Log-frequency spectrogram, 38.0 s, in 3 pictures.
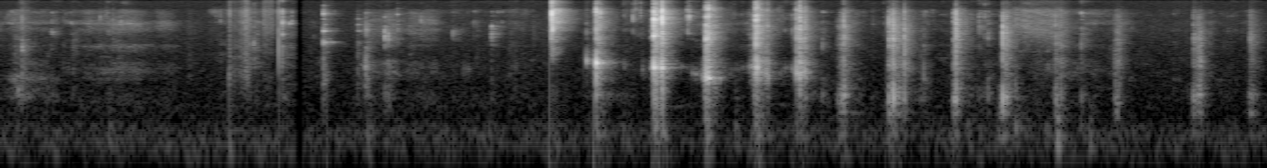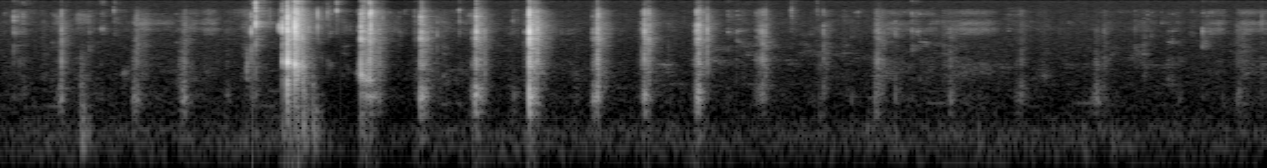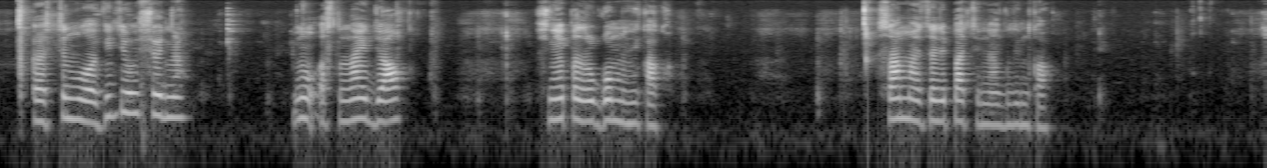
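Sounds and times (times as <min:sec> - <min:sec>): crunchy chewing of dry clay: 0:03.6 - 0:25.6, 0:36.2 - 0:38.0.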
